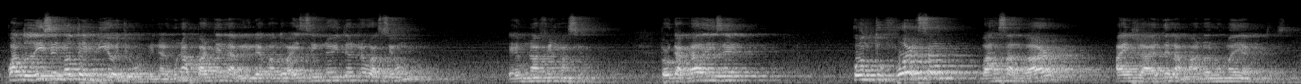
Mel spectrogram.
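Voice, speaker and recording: A male preacher gives a lively sermon in a high, expressive voice and acts out the lines of the people in the story. He is recorded from across a large, echoing hall with a long reverb tail. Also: moderate pace, slight background noise. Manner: animated, acts out the characters' lines. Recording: echoey hall, picked up from a distance.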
